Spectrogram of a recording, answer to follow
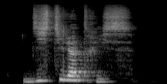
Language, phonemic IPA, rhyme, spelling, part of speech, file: French, /dis.ti.la.tʁis/, -is, distillatrice, noun, LL-Q150 (fra)-distillatrice.wav
- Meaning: feminine singular of distillateur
